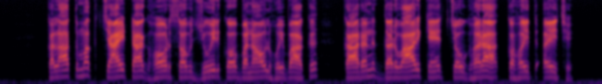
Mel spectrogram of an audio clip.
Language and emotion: Maithili, neutral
